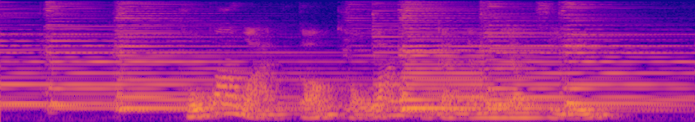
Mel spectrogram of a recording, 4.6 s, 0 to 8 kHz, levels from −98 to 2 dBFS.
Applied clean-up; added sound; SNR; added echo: none; Harp; -1 dB; reverberation time 0.9 s.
